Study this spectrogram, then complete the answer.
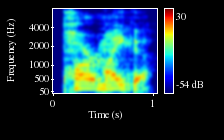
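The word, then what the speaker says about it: ptarmica: Achilia par mica which is spelled with a silent t I think. Pt a r mic. Pt a r m i c a this her.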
